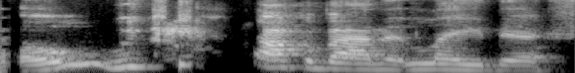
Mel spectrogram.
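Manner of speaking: ordinary talk, nothing marked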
